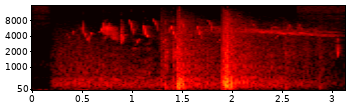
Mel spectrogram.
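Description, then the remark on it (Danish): Two sharp fireworks pops burst out about half a second apart, moderately loud, while birds chirp and twitter in the background over a steady outdoor hiss. “Det er jo fyrværkeri, siger Geo begejstret.”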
